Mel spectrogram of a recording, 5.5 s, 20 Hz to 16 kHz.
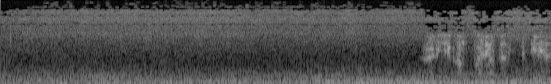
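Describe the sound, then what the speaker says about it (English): Soyuz rocket launching on its four strapped-on boosters and single core engine, a distant, continuous low roar that rumbles steadily, with a voice heard over it near the end. "the Soyuz delivering 102 tons of thrust from its four strapped-on boosters and single-core engine"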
